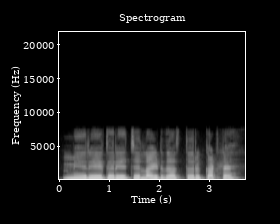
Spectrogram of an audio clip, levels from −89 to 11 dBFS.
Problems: constant background noise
